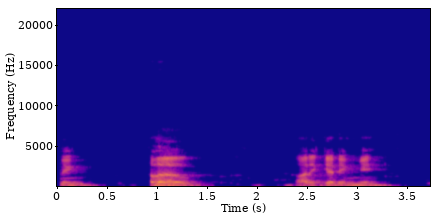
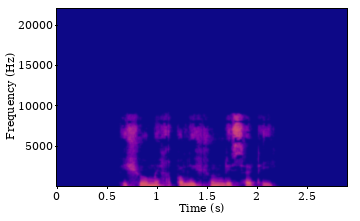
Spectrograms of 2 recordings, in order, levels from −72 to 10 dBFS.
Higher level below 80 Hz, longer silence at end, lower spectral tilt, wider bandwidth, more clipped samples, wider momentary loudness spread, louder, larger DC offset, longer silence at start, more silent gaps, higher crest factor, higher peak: about the same, -70 dBFS vs -70 dBFS; second, 0.4 s vs 0.75 s; first, -6.5 dB/octave vs -4.5 dB/octave; second, 6.4 kHz vs 9.6 kHz; neither; first, 20 LU vs 15 LU; first, -20 LUFS vs -29 LUFS; neither; second, 0 s vs 0.65 s; neither; about the same, 20 dB vs 18 dB; first, -2 dBFS vs -14 dBFS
